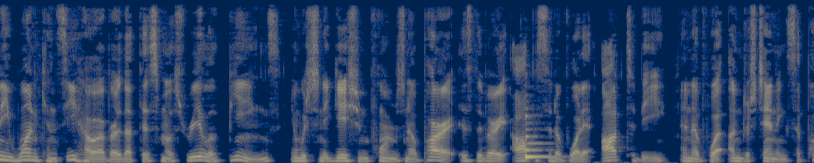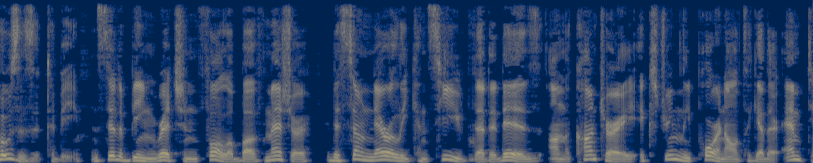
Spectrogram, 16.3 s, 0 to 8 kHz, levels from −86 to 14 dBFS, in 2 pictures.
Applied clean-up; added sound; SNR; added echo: classical method Wiener filter.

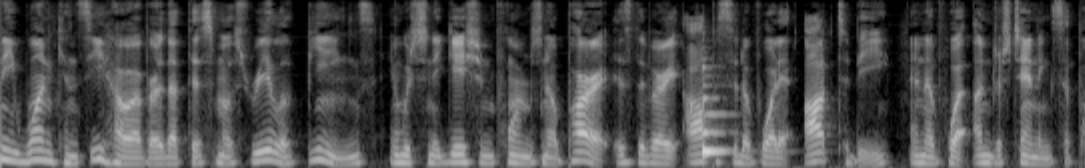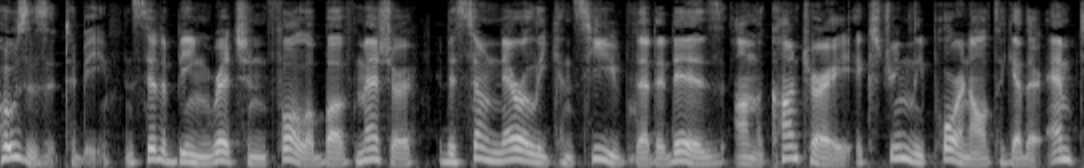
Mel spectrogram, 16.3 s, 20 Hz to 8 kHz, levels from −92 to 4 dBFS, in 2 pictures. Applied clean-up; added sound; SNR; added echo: neural mask model DeepFilterNet 3.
